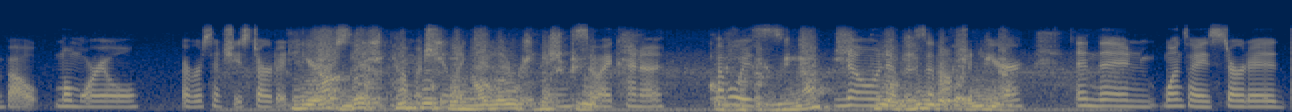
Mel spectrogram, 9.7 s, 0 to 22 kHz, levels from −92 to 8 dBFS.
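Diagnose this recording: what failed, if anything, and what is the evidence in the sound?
Nothing in this speech recording points to a failure at any stage. What can be heard is the ordinary signature of a call path: the top end stops at about 8 kHz, which fits an Opus call link running at wideband, with the microphone processing's high-pass trimming the lowest bass as it normally does.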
